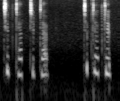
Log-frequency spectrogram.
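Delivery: high, light tapping sounds; mouse tapping. Acted. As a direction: chirp the taps like tiny feet. Mice tapping under teacup.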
